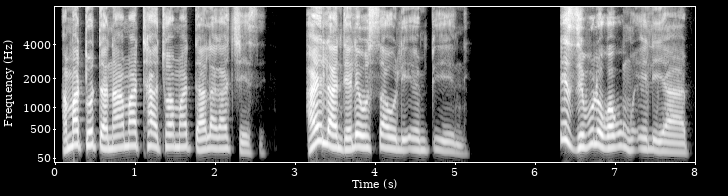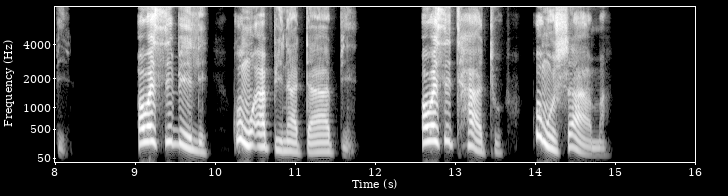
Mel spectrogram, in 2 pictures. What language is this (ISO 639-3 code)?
nde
